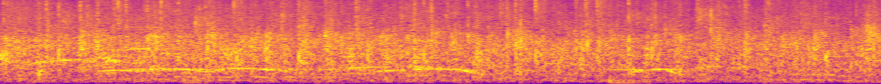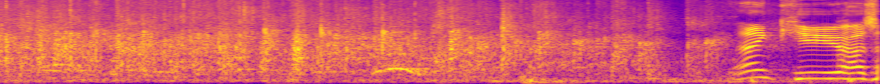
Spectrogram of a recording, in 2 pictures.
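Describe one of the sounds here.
An audience claps and cheers loudly in a hall.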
